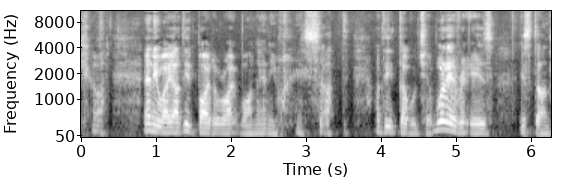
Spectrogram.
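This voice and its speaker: Using lively intonation, a man at a medium pitch talks at a fairly quick pace, broken by long, frequent pauses. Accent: British. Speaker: vintage audio repair hobbyist. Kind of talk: casual hands-on repair vlog. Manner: muttering to himself, halting.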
